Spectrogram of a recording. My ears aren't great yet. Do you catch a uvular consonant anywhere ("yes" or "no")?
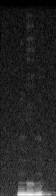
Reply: no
